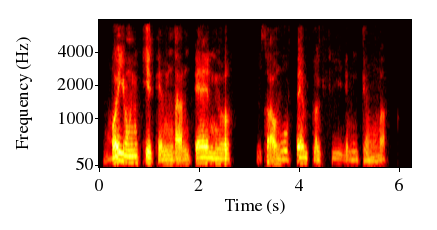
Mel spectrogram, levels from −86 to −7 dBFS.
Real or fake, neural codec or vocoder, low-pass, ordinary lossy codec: fake; codec, 24 kHz, 1.5 kbps, HILCodec; 7.2 kHz; AAC, 32 kbps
